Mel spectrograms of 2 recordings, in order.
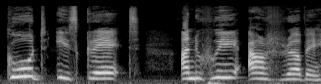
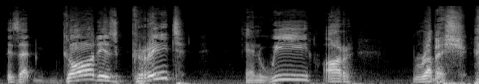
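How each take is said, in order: First: Slow, louder Scottish brogue. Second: Slow, drawn-out Scottish brogue. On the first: Guest tries the comedian's Scottish line in a slow, louder brogue. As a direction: lean hard into a mock Scottish brogue. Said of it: "Wait, can I try?". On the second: Host imitates the Scottish comedian's hymn bit in a slow Scottish brogue. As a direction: roll it out slowly in a Scottish brogue. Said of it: "I can't actually say it the way he says it". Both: Retold or imitated.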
